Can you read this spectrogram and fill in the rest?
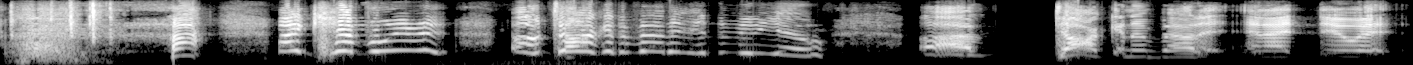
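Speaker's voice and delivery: high-pitched, laughing disbelief; annoyed. Real, not acted. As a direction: squeal in exasperated disbelief. That's so annoying.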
